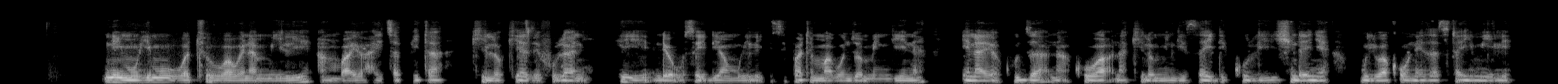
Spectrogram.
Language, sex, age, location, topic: Swahili, male, 25-35, Nakuru, government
